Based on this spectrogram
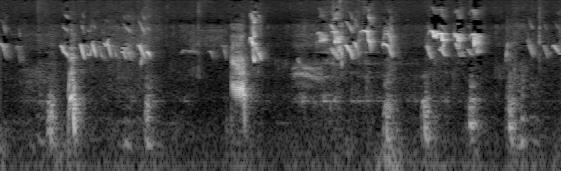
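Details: Dense shrill peeping from baby chicks drinking fresh water, the high downward chirps running in rows while heavier broadband taps break in every second or so.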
